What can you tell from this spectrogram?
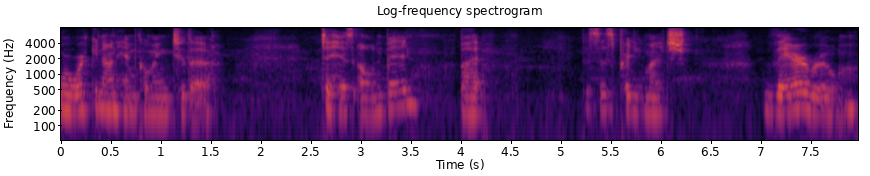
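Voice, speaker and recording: Vocal fry colors a woman's medium-pitched voice. She speaks at a fairly slow pace. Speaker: vlogger, stay-at-home mom. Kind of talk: casual vlog. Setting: at home.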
